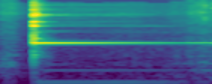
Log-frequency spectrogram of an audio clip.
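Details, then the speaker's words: Tuning fork hearing test in a soft-spoken role-play: a single tap on the tuning fork, then a clear steady ringing tone slowly fading while the listener, eyes closed, indicates left, right or middle where the sound is heard. "I'll have you close your eyes and I will gently tap the tuning fork can you hear"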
